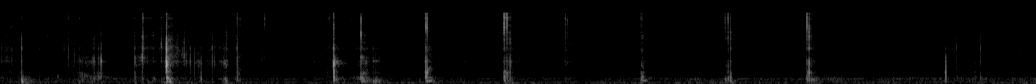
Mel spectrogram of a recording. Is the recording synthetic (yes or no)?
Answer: yes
